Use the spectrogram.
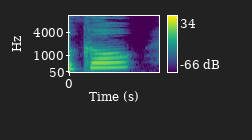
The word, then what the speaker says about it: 句: 在姓氏中，据读作勾，如古国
